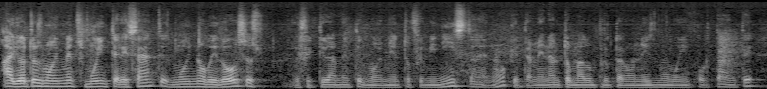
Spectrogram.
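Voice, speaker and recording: At a moderate pace, a man with a fairly low pitch and a dark, mellow tone talks with ordinary pitch variation. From Mexico. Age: 60s. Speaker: political scientist. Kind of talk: panel discussion.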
